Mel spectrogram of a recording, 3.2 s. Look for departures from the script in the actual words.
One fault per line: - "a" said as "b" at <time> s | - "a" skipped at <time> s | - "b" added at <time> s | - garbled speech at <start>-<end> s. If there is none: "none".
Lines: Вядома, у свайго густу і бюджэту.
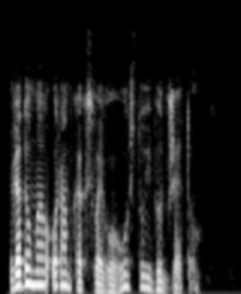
- "рамках" added at 0.8 s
